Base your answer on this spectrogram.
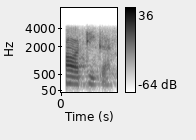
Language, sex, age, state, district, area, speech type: Assamese, female, 18-30, Assam, Jorhat, urban, conversation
